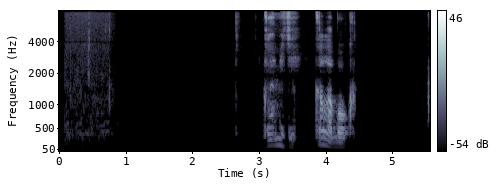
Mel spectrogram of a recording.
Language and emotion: Russian, neutral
